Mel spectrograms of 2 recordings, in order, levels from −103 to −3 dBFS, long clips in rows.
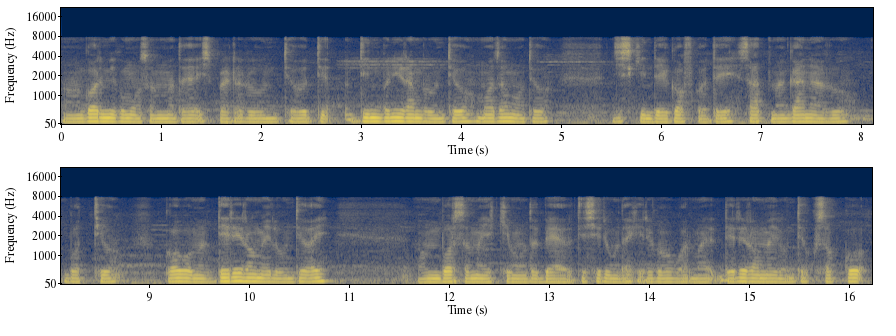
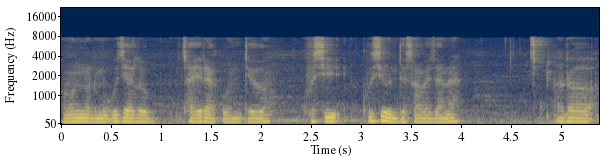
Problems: background sounds at intervals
